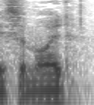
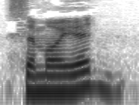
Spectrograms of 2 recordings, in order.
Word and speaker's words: Samoyed: It's not the easiest one just looking at it to pronounce. Would you say Samoyed?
